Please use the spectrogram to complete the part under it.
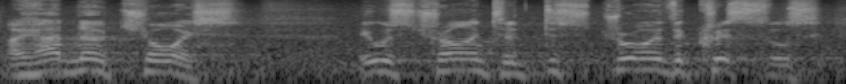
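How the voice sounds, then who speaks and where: A man acting a fervent, obsessed young acolyte in a video game, speaking with dreamy, halting reverence. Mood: defiant fervour. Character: obsessed young acolyte, crystal-mad killer, fervent and haunted. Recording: long cavernous reverb, loud rumbling noise.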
